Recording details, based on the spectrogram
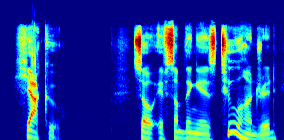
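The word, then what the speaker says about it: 百: The kanji is pronounced hyaku.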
